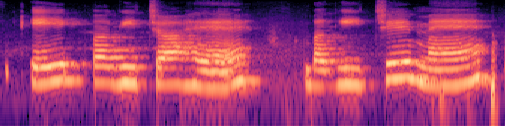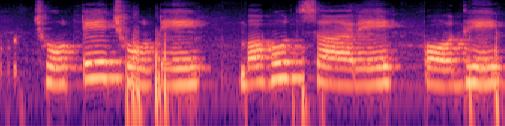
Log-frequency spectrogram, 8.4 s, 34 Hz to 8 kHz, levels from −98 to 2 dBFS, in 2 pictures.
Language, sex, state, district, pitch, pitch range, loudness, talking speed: Hindi, female, Rajasthan, Jaipur, 220 Hz, 205-240 Hz, -13 LUFS, 80 wpm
